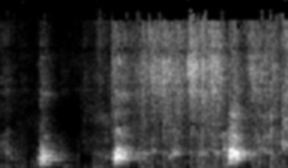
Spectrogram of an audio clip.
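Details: French bulldog at home demanding to be taken for a walk: three short, sharp barks spaced about a second and a half apart, over a low background hum.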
